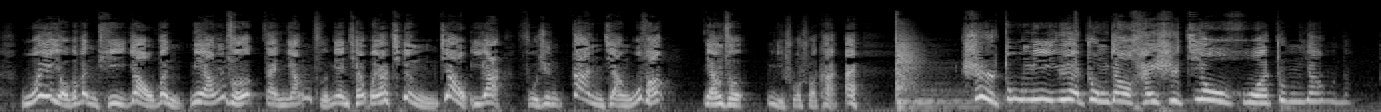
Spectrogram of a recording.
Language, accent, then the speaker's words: Chinese; Hunan, China; 在我的老家湖南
